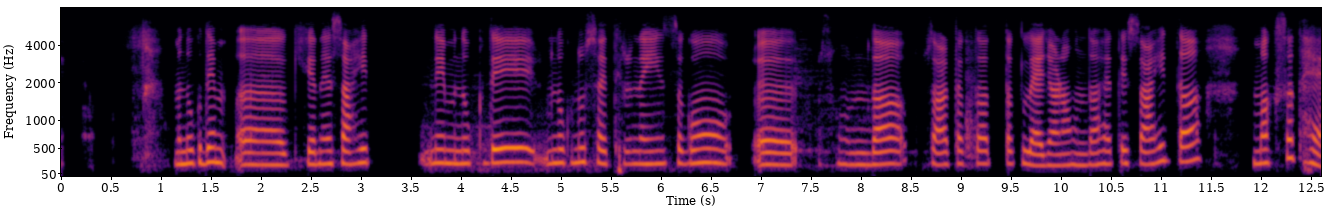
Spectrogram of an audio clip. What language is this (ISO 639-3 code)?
pan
